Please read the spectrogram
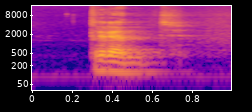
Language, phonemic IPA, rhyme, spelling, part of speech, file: Dutch, /trɛnt/, -ɛnt, trend, noun, Nl-trend.ogg
- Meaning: trend, tendency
